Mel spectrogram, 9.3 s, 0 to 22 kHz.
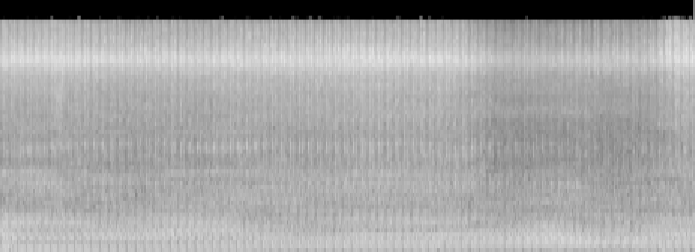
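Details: BMW E23 733i/735i six-cylinder idling with a regular stumble of about three uneven beats a second, a misfire; the fuel pump and fuel filter were ruled out as the cause.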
